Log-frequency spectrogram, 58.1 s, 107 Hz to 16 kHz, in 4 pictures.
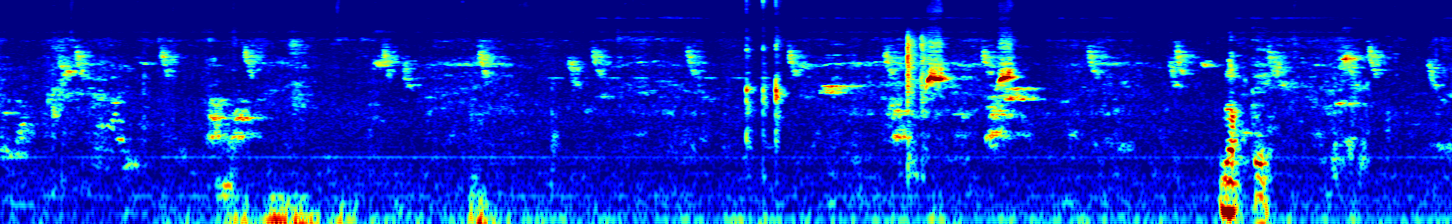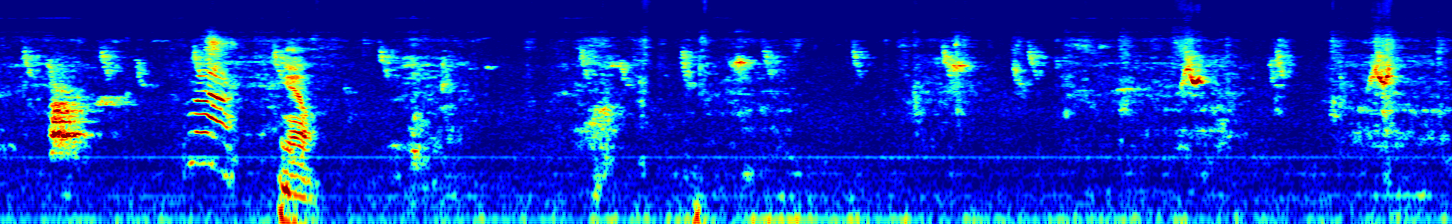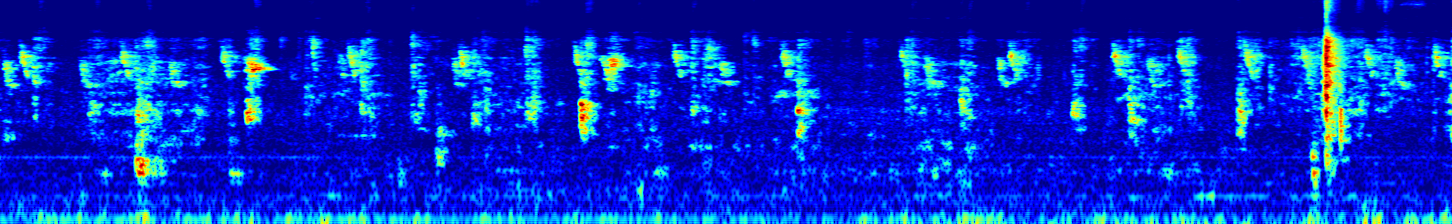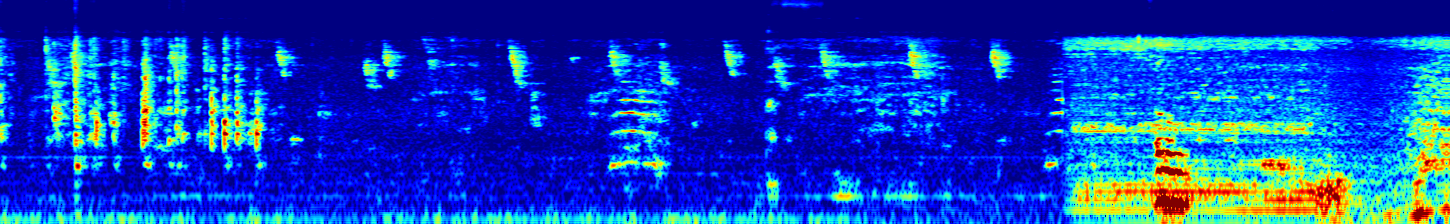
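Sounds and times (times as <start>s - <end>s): small birds chirping: 0.0s - 58.0s
kittens mewing: 16.4s - 17.2s.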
